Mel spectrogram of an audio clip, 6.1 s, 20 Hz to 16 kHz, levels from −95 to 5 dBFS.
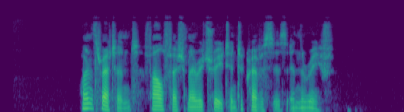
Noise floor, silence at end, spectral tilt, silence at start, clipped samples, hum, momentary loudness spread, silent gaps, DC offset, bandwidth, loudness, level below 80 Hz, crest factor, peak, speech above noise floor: -88 dBFS; 1.1 s; -6 dB/octave; 1.2 s; under 0.1%; none; 10 LU; none; under 0.1%; 9.2 kHz; -29 LUFS; -54 dBFS; 24 dB; -6 dBFS; 59 dB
